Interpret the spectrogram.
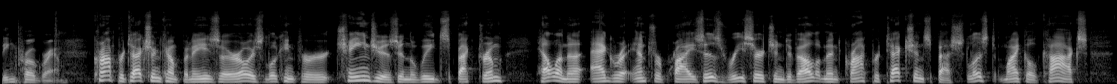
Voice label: air check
